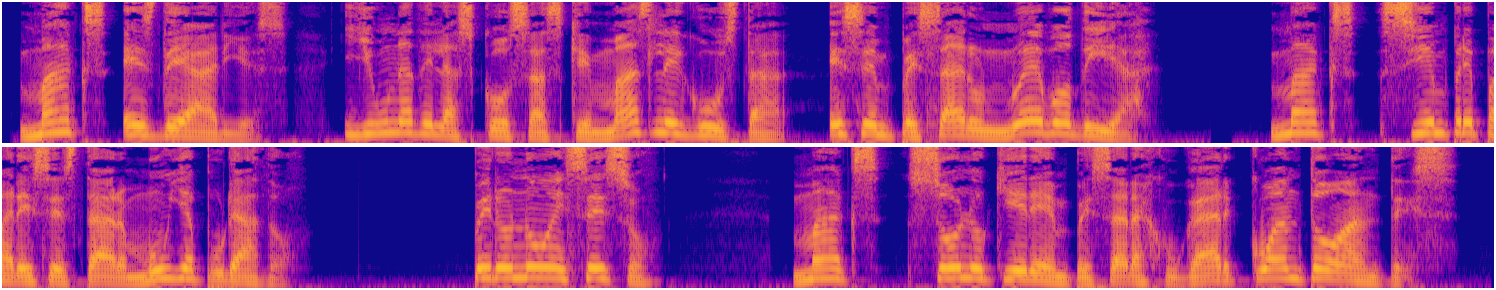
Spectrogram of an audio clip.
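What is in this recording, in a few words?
Spanish Latin American, male; Music Bag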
